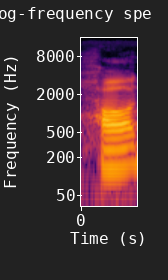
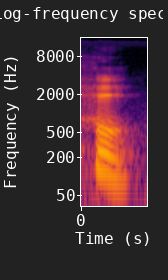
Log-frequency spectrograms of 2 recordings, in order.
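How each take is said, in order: First: ها said "haa", with a long open a; Arabic letter name. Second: ه said "he", with an e vowel; Persian letter name. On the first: Teacher giving learners the Arabic name, ها as "haa". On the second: Teacher giving learners the Persian name, ه as "he". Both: Shown as a demonstration.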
